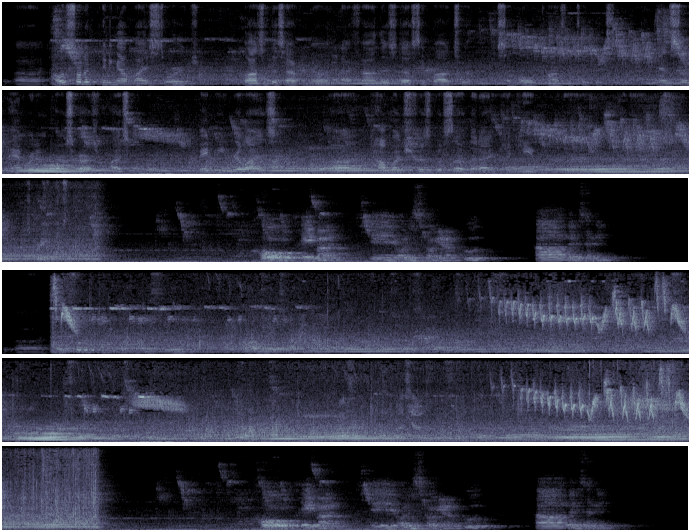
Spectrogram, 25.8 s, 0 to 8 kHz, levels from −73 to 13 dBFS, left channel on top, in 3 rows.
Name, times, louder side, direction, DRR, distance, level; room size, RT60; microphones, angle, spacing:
voice 1, 0.1-2.4 3.0-5.9 6.2-7.7 8.2-10.5 10.9-12.0 12.6-17.0 17.6-18.0, left 5 dB, 75° left, 10 dB, 0.5 m, -34 dB
sound 1, 0.6-18.4, right 7 dB, 55° right, 0.3 m, -27 dB
sound 2, 9.3-22.7, equal, 20° left, 1.5 m, -41 dB
voice 2, 20.3-21.4 21.8-23.2 23.8-24.7, equal, 50° left, -11 dB, 2.2 m, -30 dB
4.9 x 4.6 x 4.4 m, 0.92 s
head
